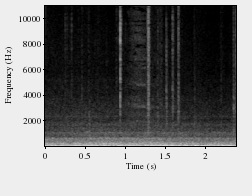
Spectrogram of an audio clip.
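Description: Windscreen wipers running inside a moving car, giving several brief, irregular high-pitched scrapes and squeaks over a loud, steady low engine and road rumble.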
